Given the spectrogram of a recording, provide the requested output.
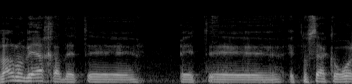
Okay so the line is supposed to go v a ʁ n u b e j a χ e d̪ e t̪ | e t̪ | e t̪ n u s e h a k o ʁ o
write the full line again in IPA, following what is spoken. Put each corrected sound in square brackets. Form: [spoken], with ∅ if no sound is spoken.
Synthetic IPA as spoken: v a ʁ n u b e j a χ [a] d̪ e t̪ | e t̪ | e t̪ n [o] s e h a k o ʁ o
